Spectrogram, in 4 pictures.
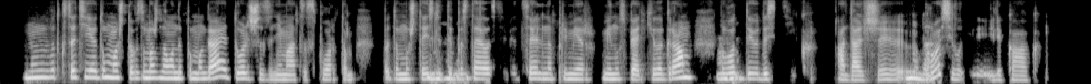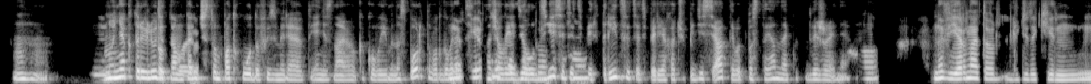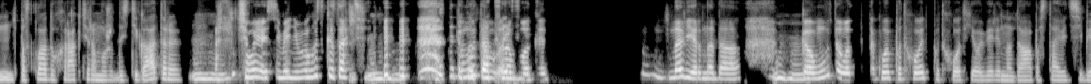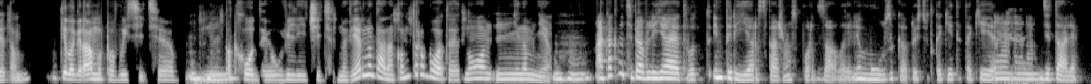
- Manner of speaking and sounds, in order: laughing while speaking: "чего я о себе не могу сказать. Кому-то в работает"; laughing while speaking: "М. Наверное, да. Кому-то вот"
- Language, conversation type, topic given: Russian, podcast, Как вы мотивируете себя регулярно заниматься спортом?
